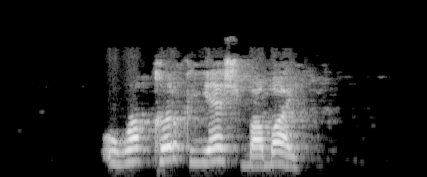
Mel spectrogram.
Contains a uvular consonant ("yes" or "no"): yes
